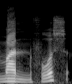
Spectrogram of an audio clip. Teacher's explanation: Izhar berarti suara nunnya jelas, misalnya manfus, n-nya jelas.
